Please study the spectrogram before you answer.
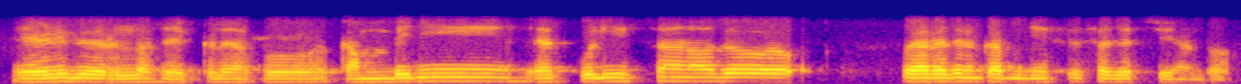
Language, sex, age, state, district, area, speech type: Malayalam, male, 18-30, Kerala, Palakkad, rural, conversation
